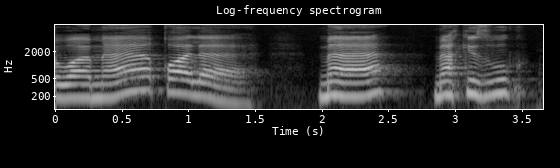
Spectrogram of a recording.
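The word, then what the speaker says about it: قَلَى: Вама, кала, каф твердый, ля мягкий звук, но при остановке у нас аннулируется огласовка ляма, но удлинение остается.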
